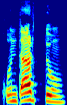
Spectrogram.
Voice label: "qiuntarttu", Archi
